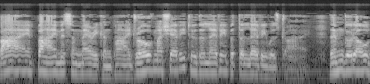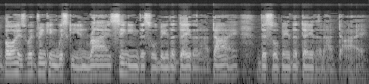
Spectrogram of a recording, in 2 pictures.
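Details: Adult man who has stammered since about age three, with repetitions when young and blocks on hard consonants later; singing a song fluently; fluent singing in an adult who stammers.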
